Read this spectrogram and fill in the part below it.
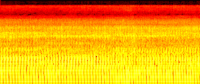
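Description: Snowmobile engine droning steadily and close while riding through deeper snow in rough backcountry terrain, with a brief thump around the middle as the sled passes over a rock, no talking.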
